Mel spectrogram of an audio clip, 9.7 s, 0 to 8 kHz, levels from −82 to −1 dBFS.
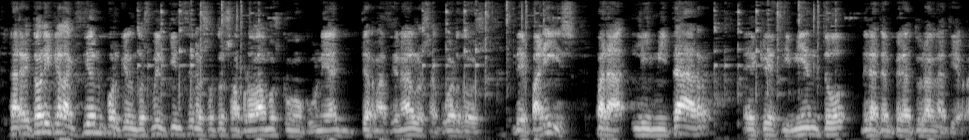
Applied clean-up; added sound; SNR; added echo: classical method WPE with log-MMSE.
